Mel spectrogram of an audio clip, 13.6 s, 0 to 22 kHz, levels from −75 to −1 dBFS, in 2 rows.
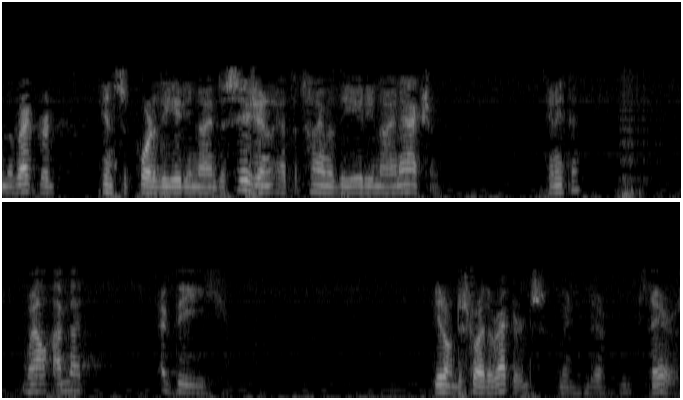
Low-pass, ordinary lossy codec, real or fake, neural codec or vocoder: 5.4 kHz; MP3, 24 kbps; real; none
